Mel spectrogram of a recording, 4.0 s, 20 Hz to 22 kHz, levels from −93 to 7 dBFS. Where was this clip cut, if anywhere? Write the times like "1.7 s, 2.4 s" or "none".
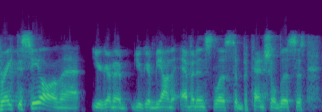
1.1 s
